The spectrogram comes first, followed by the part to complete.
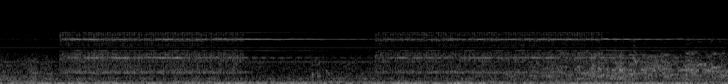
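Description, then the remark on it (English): A telephone in Jack Benny's den at his house in Beverly Hills rings twice in long, steady bursts, each about two seconds, separated by a pause, over a faint background hiss with no one speaking. “Rochester, the phone.”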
